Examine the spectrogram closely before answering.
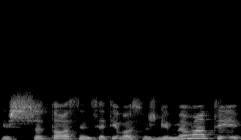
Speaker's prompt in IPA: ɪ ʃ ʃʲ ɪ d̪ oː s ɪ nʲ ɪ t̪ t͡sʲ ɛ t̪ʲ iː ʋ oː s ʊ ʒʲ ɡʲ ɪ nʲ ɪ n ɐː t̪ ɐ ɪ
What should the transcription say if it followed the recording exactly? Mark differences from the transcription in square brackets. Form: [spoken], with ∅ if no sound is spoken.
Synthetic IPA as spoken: ɪ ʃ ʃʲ ɪ [t̪] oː s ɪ nʲ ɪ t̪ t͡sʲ ɛ t̪ʲ iː ʋ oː s ʊ ʒʲ ɡʲ ɪ [mʲ] ɪ [m] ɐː t̪ ɐ ɪ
